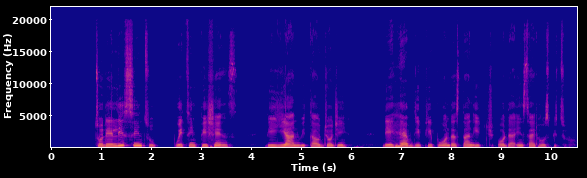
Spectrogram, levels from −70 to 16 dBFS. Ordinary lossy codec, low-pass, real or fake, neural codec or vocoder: none; none; real; none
